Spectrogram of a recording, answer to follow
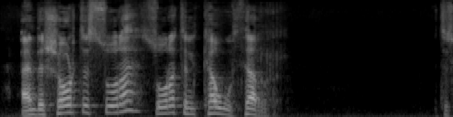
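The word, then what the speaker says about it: الكوثر: Please, my children, you should write Al-Kawthar, not Kawsar. It is not Kawsar. It is Kawthar. It is Tha. When you pronounce the letter Tha, we should see your tongue.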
